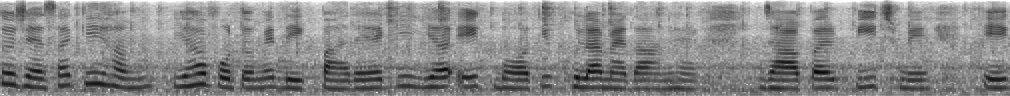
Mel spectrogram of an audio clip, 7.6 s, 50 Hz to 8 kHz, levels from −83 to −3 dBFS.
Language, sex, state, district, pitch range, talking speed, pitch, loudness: Hindi, female, Uttar Pradesh, Jalaun, 220-260 Hz, 200 wpm, 230 Hz, -17 LUFS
